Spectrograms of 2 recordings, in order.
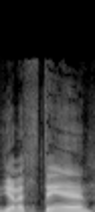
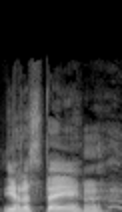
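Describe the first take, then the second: First: It is said with a slight lisp. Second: It is said plainly, without a lisp.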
